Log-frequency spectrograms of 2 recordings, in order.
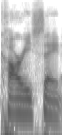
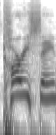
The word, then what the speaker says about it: Kairi Sane: They take on Damage Control of Dakota Kai, Asuka, and Kairi Sane. I think it's Kairi Sane is how you say it. I've seen some people say Kairi. I think it's Kairi Sane.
